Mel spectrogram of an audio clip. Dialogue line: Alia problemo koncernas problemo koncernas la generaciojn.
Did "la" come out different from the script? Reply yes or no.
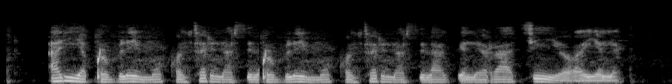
no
